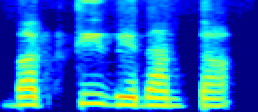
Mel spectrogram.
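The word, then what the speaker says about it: Bhaktivedanta: He said, Swamiji Bhakti Vedanta.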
